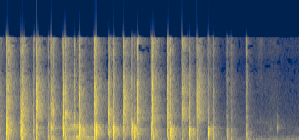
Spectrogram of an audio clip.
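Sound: clapping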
